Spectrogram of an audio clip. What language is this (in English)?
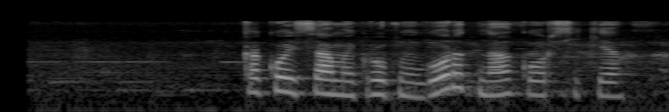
Russian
